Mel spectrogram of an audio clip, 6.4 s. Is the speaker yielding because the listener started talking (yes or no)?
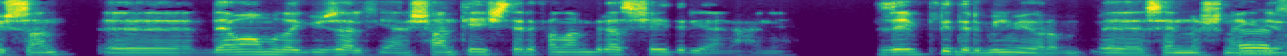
yes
